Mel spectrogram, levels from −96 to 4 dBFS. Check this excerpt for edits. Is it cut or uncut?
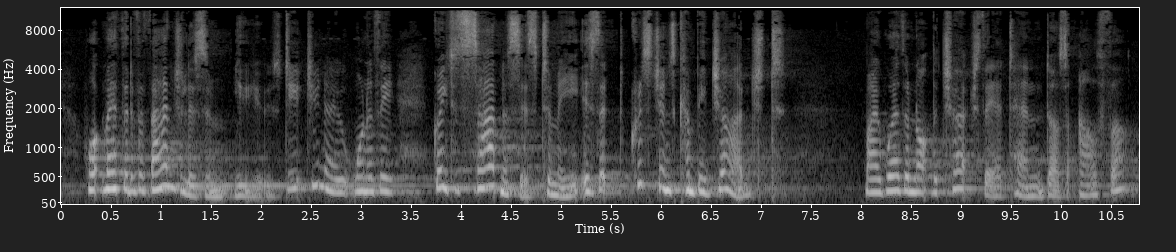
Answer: uncut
